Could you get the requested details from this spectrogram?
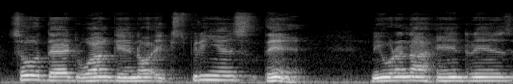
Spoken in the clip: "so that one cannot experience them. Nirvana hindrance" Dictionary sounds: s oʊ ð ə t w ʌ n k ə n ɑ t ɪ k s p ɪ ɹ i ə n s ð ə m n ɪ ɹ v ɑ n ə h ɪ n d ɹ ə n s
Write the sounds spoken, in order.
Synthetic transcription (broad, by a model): s oʊ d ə t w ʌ n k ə n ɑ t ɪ k s p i ɹ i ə n s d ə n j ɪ ɹ ɑ n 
